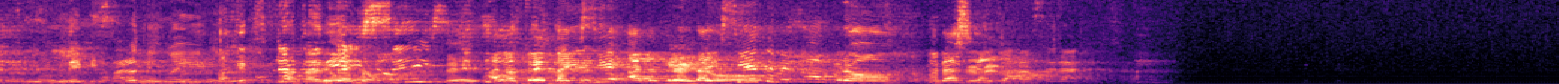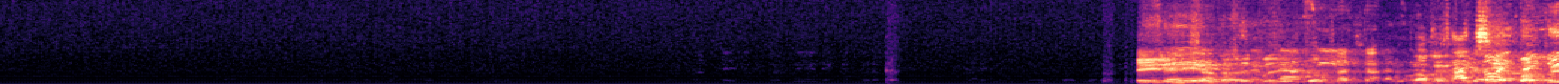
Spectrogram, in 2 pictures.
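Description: A crowd of men and women chatter and call out in a large hall.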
